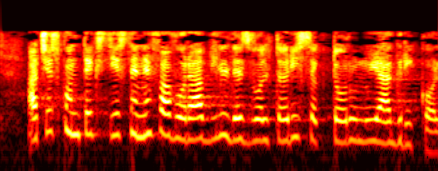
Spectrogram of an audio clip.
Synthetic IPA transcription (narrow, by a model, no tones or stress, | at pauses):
at͡ʃe̞st̪̚ko̞nt̪e̞kst̪je̞st̪e̞ne̞favo̞ɾabild̪e̞zvo̞lt̪əɾise̞kt̪o̞ɾulujaɡɾiko̞l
